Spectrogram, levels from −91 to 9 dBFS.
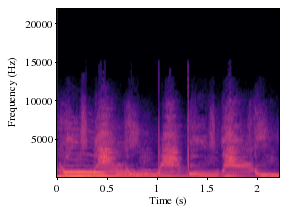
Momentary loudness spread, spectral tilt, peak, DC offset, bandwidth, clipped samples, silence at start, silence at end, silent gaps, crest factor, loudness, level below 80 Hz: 8 LU; -5 dB/octave; -12 dBFS; under 0.1%; 12 kHz; under 0.1%; 0 s; 0 s; none; 16 dB; -28 LUFS; -54 dBFS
